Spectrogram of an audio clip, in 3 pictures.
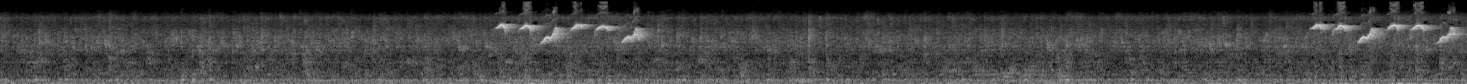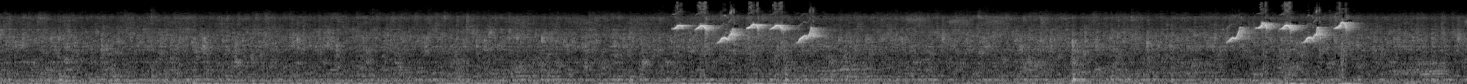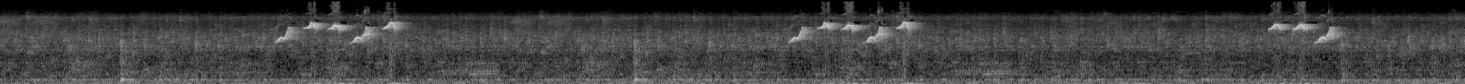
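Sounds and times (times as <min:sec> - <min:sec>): bird singing high whistled notes: 0:04.9 - 0:06.5, 0:13.1 - 0:14.7, 0:21.4 - 0:23.0, 0:26.9 - 0:28.3, 0:32.1 - 0:33.4, 0:37.2 - 0:38.6, 0:42.0 - 0:42.8.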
